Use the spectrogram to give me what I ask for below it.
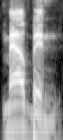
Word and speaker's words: Melbourne: that how they say it in Australia Melbourne Melbourne yeah they say Melbourne they do yeah yeah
